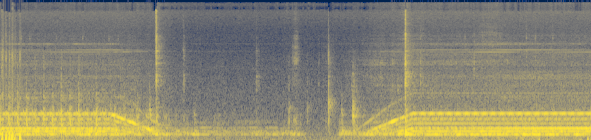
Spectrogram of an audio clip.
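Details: Tacx Alpine trainer lift unit: motor whine glides down, pauses and climbs back up, with sharp knocks on each direction change; also sometimes gives high-pitched resonance in Zwift.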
